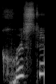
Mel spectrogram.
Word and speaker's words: Kirsten: Like, uh, is it Kristen or I Kirsten think it's Dunst? Kirsten, like because it's spelled Kirsten? K-I-R.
